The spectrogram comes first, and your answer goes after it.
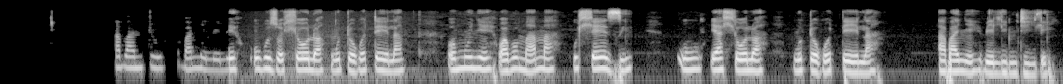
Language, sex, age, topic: North Ndebele, female, 25-35, health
